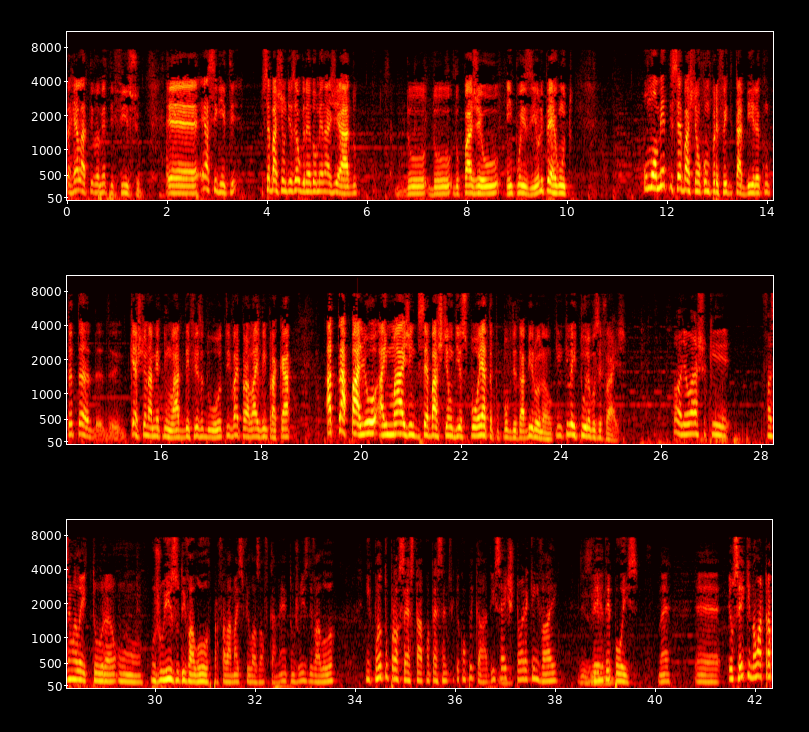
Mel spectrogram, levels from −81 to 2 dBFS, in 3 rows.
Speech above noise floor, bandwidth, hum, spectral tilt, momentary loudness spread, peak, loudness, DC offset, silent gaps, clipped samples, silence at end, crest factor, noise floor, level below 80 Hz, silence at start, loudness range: 32 dB; 8 kHz; none; -5.5 dB/octave; 17 LU; 0 dBFS; -24 LUFS; under 0.1%; none; under 0.1%; 0 s; 24 dB; -56 dBFS; -50 dBFS; 0 s; 12 LU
